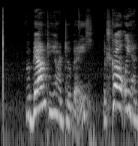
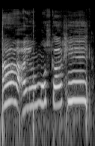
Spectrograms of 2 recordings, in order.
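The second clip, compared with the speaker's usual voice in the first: higher, louder near-miss shout; startled excitement; 7 semitones higher, 8 dB louder than usual. Pretend. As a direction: yelp after almost being hit. Nearly hit in play.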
